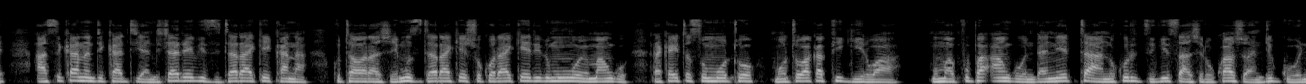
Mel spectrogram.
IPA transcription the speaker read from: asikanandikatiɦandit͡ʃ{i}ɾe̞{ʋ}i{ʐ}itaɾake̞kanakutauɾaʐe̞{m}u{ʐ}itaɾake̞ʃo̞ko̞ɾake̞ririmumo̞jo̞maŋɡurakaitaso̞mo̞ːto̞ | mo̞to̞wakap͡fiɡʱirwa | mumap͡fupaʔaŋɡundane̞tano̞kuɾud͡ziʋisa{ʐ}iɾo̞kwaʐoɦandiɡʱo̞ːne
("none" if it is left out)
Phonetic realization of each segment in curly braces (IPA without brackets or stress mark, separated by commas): a, ʋ, z, m, z, ʐ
